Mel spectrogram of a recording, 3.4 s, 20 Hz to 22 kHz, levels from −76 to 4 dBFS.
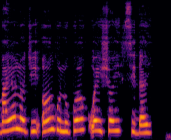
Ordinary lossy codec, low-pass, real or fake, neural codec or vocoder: none; none; real; none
